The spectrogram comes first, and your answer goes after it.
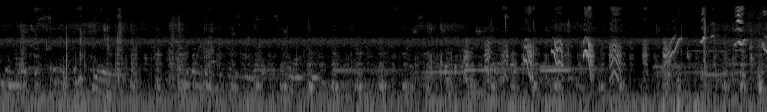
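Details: Newborn Golden Retriever puppies, only a few days old, lying together in a puppy pile; faint, thin squeaks and short whimpering tones come every few seconds and grow more frequent toward the end, over soft rustling and light clicking.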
